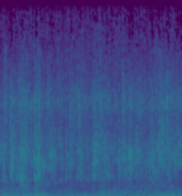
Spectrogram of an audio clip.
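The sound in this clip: Running water wets hair before shampooing. It makes a steady, soft, even hiss throughout, with no talk.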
